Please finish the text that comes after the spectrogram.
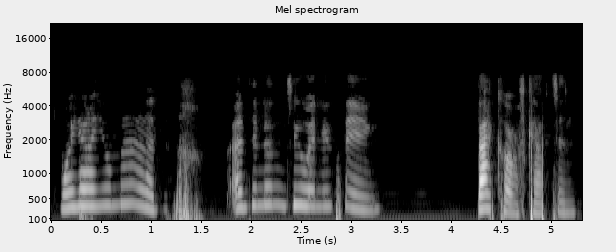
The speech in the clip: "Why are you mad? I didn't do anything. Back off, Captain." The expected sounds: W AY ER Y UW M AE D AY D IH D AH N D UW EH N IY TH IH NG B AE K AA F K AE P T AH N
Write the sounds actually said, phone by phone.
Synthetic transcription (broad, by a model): W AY ER Y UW M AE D AY D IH D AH N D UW EH N IY TH IH NG B AE K AA F K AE P T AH N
